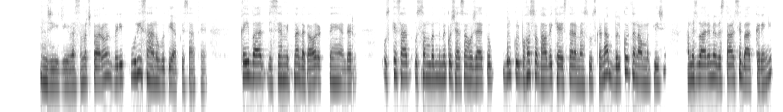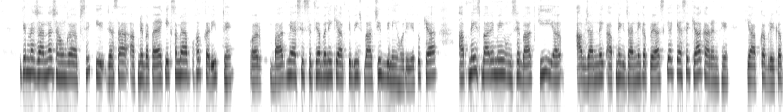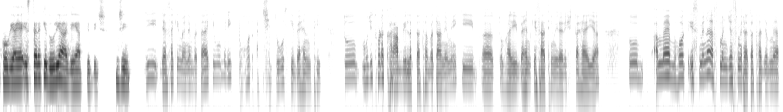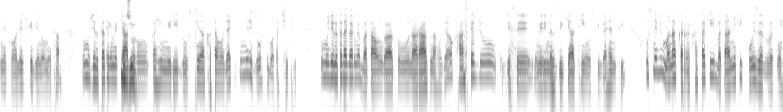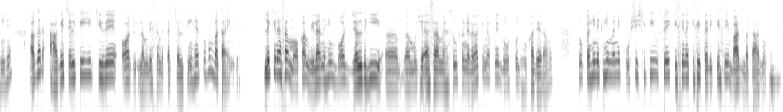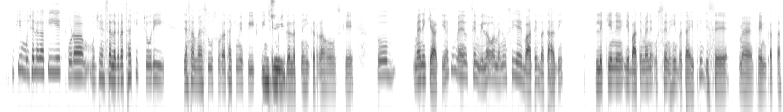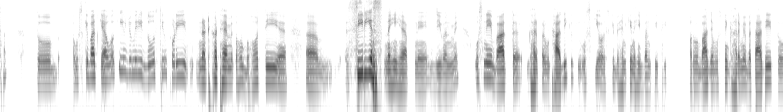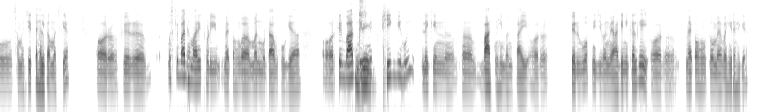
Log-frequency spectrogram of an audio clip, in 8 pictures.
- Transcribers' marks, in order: tapping; in English: "ब्रेकअप"; in English: "सीरियस"
- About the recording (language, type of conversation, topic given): Hindi, advice, ब्रेकअप के बाद मैं अपने जीवन में नया उद्देश्य कैसे खोजूँ?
